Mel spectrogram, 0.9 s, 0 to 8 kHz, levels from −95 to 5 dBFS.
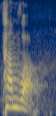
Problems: constant background noise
